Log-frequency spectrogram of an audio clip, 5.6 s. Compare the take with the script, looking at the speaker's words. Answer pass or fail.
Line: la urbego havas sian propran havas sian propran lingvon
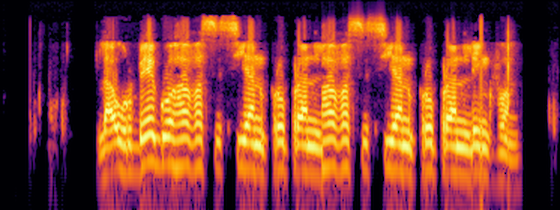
pass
